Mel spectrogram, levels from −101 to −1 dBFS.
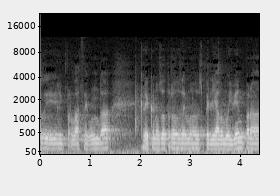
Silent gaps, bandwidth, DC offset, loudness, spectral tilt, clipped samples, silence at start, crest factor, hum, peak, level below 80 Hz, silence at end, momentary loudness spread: none; 6 kHz; under 0.1%; -21 LUFS; -10 dB/octave; under 0.1%; 0 s; 16 dB; none; -4 dBFS; -40 dBFS; 0 s; 10 LU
